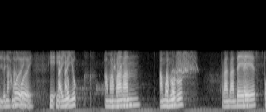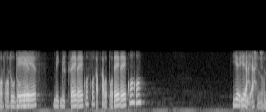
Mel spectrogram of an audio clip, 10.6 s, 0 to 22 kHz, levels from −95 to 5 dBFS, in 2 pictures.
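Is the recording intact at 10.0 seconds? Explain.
No. At 10.0 seconds the audio carries a doubled audio track, present through the whole clip. A second full-band copy trails the original by about 150 ms at roughly the same level, likely from a second capture through a slower path or an edit holding two copies out of step. It sounds like a hard, slapback echo with no room decay. On a spectrogram each onset appears twice, about 150 ms apart, both cut off at 4 kHz by the telephone coding. The waveform shows paired, equally tall bursts.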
